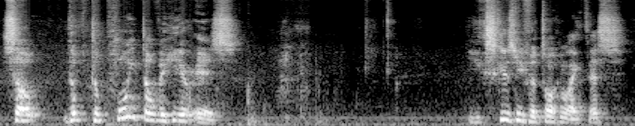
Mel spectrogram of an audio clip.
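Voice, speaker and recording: A middle-aged rabbi lectures with emphasis, hammering points by repeating phrases. His voice sits a little high for a man. He scatters Hebrew and Yiddish terms through his talk. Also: very animated, takes it slowly, darkish tone, a little hiss or hum. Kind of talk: lecture to an audience.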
